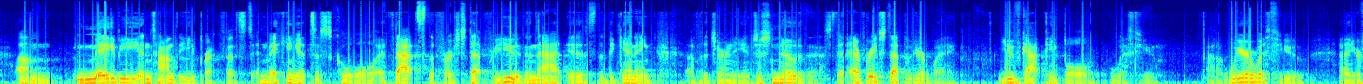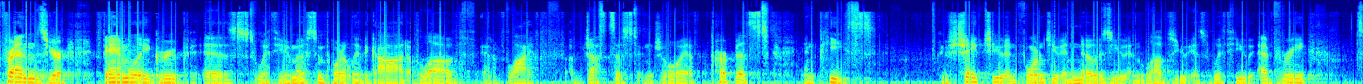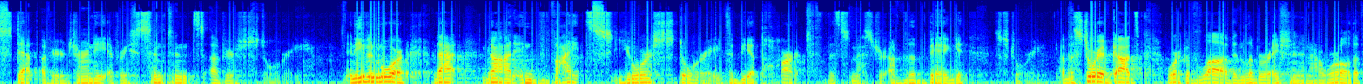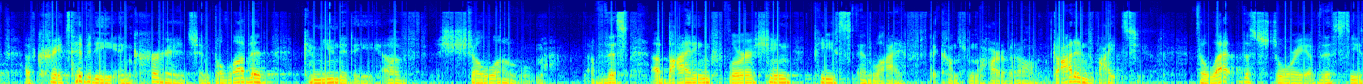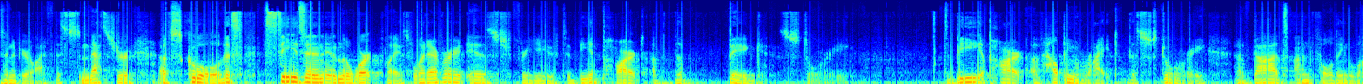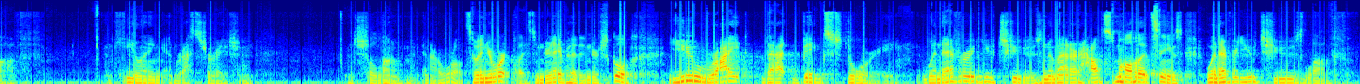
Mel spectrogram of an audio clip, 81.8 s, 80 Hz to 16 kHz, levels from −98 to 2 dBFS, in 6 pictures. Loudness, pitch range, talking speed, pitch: -31 LUFS, 100-125 Hz, 175 wpm, 115 Hz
